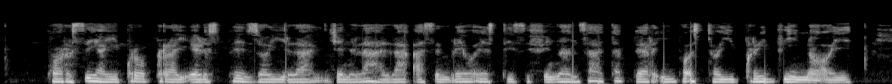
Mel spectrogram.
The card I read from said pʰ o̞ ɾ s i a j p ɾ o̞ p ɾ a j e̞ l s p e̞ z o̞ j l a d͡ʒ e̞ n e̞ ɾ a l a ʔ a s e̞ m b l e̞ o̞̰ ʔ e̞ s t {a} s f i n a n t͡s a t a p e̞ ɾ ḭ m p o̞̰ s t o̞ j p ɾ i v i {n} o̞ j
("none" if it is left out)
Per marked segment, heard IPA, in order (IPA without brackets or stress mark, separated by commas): i, n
